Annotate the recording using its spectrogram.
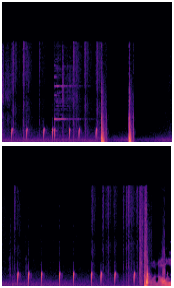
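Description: Footsteps tap quickly on blocks.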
